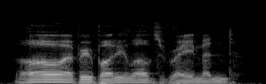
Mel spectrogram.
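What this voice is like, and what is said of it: Robert Barone impression. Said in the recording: “Robert Barone Im- impersonation.”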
